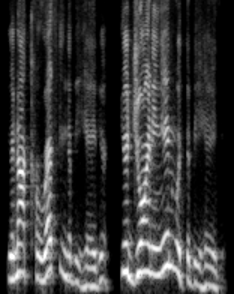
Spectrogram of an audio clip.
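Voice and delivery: usual speaking voice

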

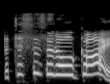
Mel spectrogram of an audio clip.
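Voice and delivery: sharply high exasperated outburst; incredulous. Real, not acted. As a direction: jump way up in disbelief. Exasperated rant.

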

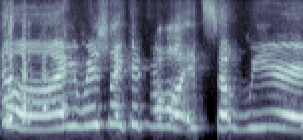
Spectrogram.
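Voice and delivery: very high, drawn-out tearful cooing. Real, not acted. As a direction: squeal through tears to the dog. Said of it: "she's crying".

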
